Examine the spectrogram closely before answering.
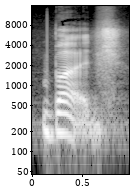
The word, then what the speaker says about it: budge: i underline it but the d is silent the e is silent and then i need to put a dot on the g to make it say the j sound then i've got a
